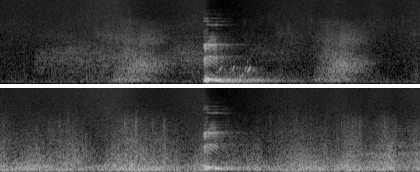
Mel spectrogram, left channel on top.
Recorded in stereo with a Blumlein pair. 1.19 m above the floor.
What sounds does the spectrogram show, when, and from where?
2.0 s throat clearing: 5° left, 1.3 m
